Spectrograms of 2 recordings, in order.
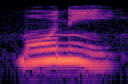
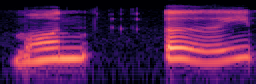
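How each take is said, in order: First: The final syllable is said as plain 'i'. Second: The final syllable is said as 'ui'. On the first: "pero pag pronounce mo"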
